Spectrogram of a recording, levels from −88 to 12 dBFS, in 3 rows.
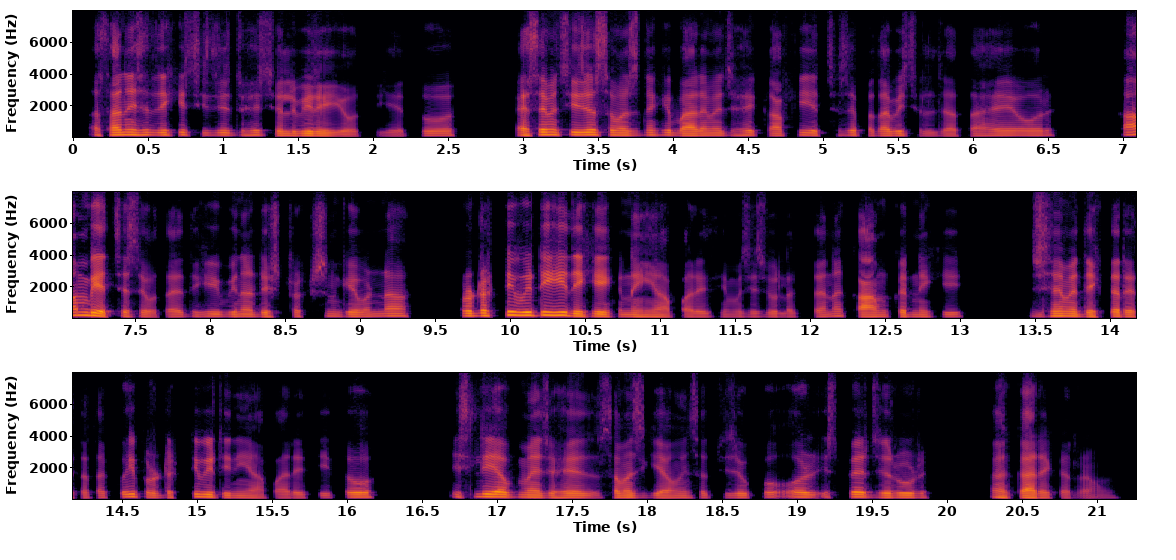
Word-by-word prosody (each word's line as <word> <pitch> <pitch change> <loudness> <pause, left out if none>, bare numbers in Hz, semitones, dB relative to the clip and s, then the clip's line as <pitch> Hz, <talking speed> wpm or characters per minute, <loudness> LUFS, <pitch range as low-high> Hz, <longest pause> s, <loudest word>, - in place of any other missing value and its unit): आसानी 155 +4 +4
से 155 - 0
देखिए 145 +1 -2
चीज़ें 140 0 -7
जो 135 -1 -11
है 140 - -2
चल 125 -3 -4
भी 125 0 +4
रही 110 -3 0
होती 95 +2 -11
है। 100 - -12
तो 130 0 -5 0.4
ऐसे 135 +4 +4
में 165 - +4
चीज़ें 155 +1 +4
समझने 145 -1 -2
के 145 +1 -4
बारे 130 -1 +1
में 135 0 -3
जो 125 - -14
है 140 - -2
काफ़ी 130 +1 -6
अच्छे 135 0 -7
से 140 - -3
पता 125 -3 -5
भी 130 - -1
चल 110 -4 -17
जाता 110 +2 -10
है 130 +2 -4
और 135 0 -6 0.5
काम 185 +4 +4
भी 180 - +10
अच्छे - - +3
से 115 0 -7
होता 110 0 -8
है। 115 - -5
देखिए 130 +2 -6
बिना 130 +1 -3
डिस्ट्रैक्शन 120 +3 -8
के 130 - -1
वरना, 140 +4 -3 0.4
प्रोडक्टिविटी 180 +6 +7
ही 195 - +10
देखिए 135 -3 +5
एक 125 - -5
नहीं 115 -2 -3
आ 110 - -3
पा 105 - -11
रही 105 0 -6
थी 105 +1 -20
मुझे 105 0 -14
जो 110 0 -10
लगता 105 +2 -13
है 120 - -7
ना, 145 - -6
काम 120 -3 0
करने 120 -1 -4
की। 115 +1 -10 0.5
जिसे 145 +4 +1
मैं 140 -2 +3
देखता 115 +2 0
रहता 115 -3 -2
था 120 - -12
कोई 160 +2 +1
प्रोडक्टिविटी 130 +1 -2
नहीं 120 -1 -7
आ 105 - -8
पा 100 - -10
रही 105 +1 -8
थी 120 +3 -15
तो 140 0 +2 0.5
इसलिए 160 +3 +3
अब 145 -2 +4
मैं 135 -1 +1
जो 125 - -4
है 120 -1 -1
समझ 130 +1 -2
गया 115 -3 -4
हूँ 110 - -7
इन 120 - -9
सब 120 +1 -13
चीज़ों 120 +1 -6
को 130 +4 -8
और 140 -1 -1
इस 135 0 -13
पे 150 -1 +6
ज़रूर 130 -2 -1 0.4
अ, 130 -3 0
कार्य 110 -1 +1
कर 105 -1 -14
रहा - - -17
हूँ। 105 +1 -25
130 Hz, 260 wpm, -21 LUFS, 115-140 Hz, 0.5 s, भी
